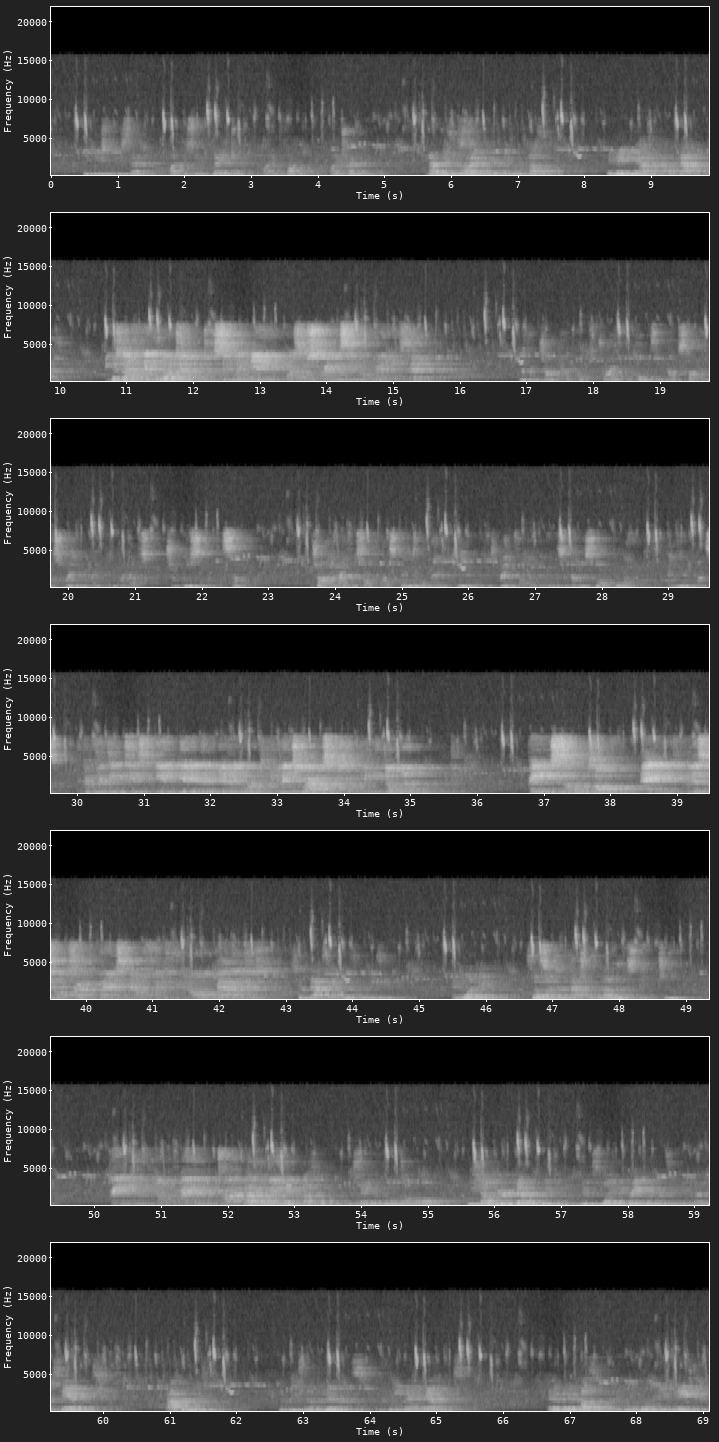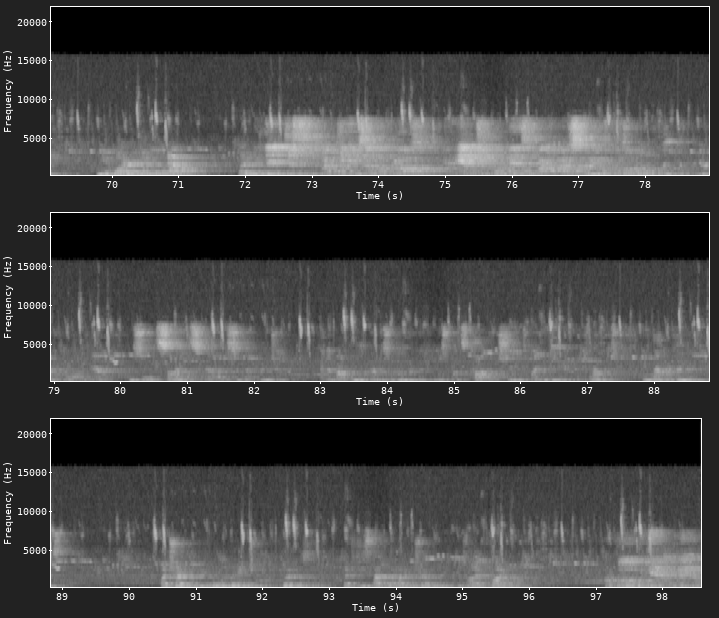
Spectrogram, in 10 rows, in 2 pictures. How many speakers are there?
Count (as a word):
four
